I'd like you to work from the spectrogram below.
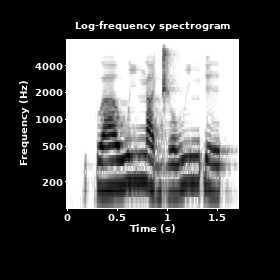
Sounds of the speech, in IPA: kʷ aː˨˦ w i˦ ŋ a˨ d͡ʒ o˨ β i˦ ŋ ɗ ɪ˨

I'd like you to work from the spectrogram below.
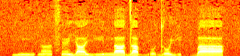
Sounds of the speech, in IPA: j ĩ˨ ɡ ã˨ s ɛ̃˨˦ j a˧ j i˧ n a˦ d a˦˨ b o˨˦ d o˦ j i˦ ɡ͡b a˦

